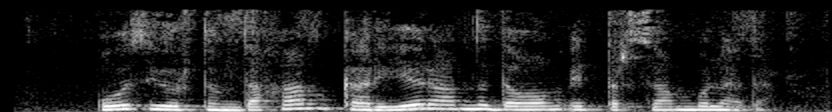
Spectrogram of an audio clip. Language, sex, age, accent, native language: Uzbek, female, 18-24, Farg'ona, Uzbek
